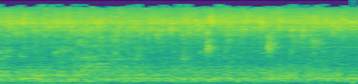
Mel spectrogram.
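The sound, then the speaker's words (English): Shower water runs steadily while conditioner is rinsed out of hair, a loud, unbroken rushing spray with faint splatters breaking through now and then. “I'm rinsing out the conditioner now.”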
